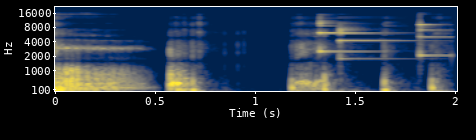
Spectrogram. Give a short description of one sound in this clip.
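A skeleton rattles as it is struck and dies.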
